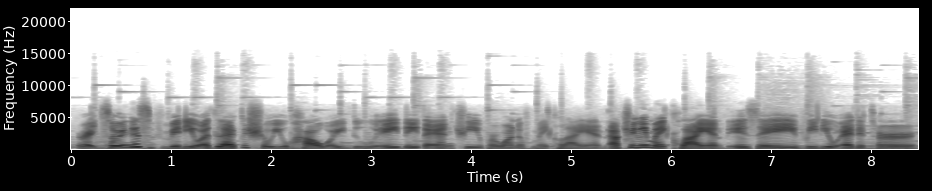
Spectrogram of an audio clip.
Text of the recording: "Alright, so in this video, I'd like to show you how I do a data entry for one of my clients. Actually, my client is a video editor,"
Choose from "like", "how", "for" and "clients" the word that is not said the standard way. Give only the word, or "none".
clients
